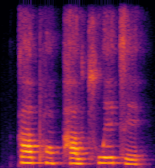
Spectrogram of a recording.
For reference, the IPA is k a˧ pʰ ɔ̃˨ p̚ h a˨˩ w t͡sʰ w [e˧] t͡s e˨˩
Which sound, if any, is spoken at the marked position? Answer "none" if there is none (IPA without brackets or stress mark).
e˦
